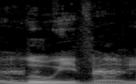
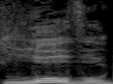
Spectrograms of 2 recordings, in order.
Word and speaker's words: Louisville: He also called it Louisville. You hear that? – Yeah, it's Louisville. Get it Louisville. Right. That's why I know you went to damn SC. Can't even say the name right.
